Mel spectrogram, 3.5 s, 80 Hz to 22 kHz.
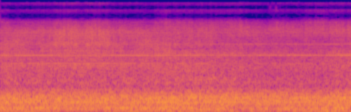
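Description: Steady, dense roar of a jet aircraft engine in the flight game Strike Fighters 2, an unbroken cockpit drone that holds level throughout.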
